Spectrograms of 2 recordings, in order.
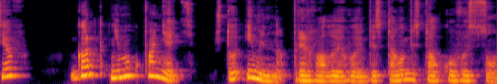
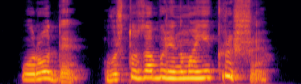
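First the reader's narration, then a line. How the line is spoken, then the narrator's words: Unexpectedly deep bass, dwarf. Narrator (Russian): Карлик ответил неожиданно низким басом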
